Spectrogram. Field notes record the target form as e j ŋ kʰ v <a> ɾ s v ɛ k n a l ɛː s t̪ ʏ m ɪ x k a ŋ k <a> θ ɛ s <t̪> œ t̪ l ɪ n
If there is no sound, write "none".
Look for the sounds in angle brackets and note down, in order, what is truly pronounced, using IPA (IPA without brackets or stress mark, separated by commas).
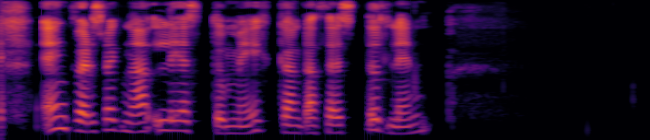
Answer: ɛ, a, t̪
